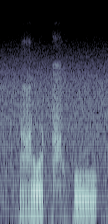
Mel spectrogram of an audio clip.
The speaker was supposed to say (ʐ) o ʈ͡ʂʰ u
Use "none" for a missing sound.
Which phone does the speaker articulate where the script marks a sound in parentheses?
ʐ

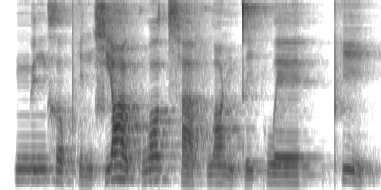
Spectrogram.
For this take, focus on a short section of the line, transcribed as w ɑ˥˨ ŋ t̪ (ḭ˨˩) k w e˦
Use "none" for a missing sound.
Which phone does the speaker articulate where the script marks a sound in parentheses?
i˨˦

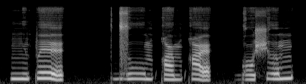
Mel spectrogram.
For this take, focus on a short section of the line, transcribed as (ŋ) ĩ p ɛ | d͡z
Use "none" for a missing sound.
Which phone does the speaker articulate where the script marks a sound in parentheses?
ŋ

